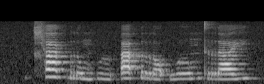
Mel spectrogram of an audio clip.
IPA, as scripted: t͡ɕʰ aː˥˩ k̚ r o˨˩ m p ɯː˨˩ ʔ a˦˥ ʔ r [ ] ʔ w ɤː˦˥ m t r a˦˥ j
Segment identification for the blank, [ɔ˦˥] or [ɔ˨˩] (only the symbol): ɔ˨˩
